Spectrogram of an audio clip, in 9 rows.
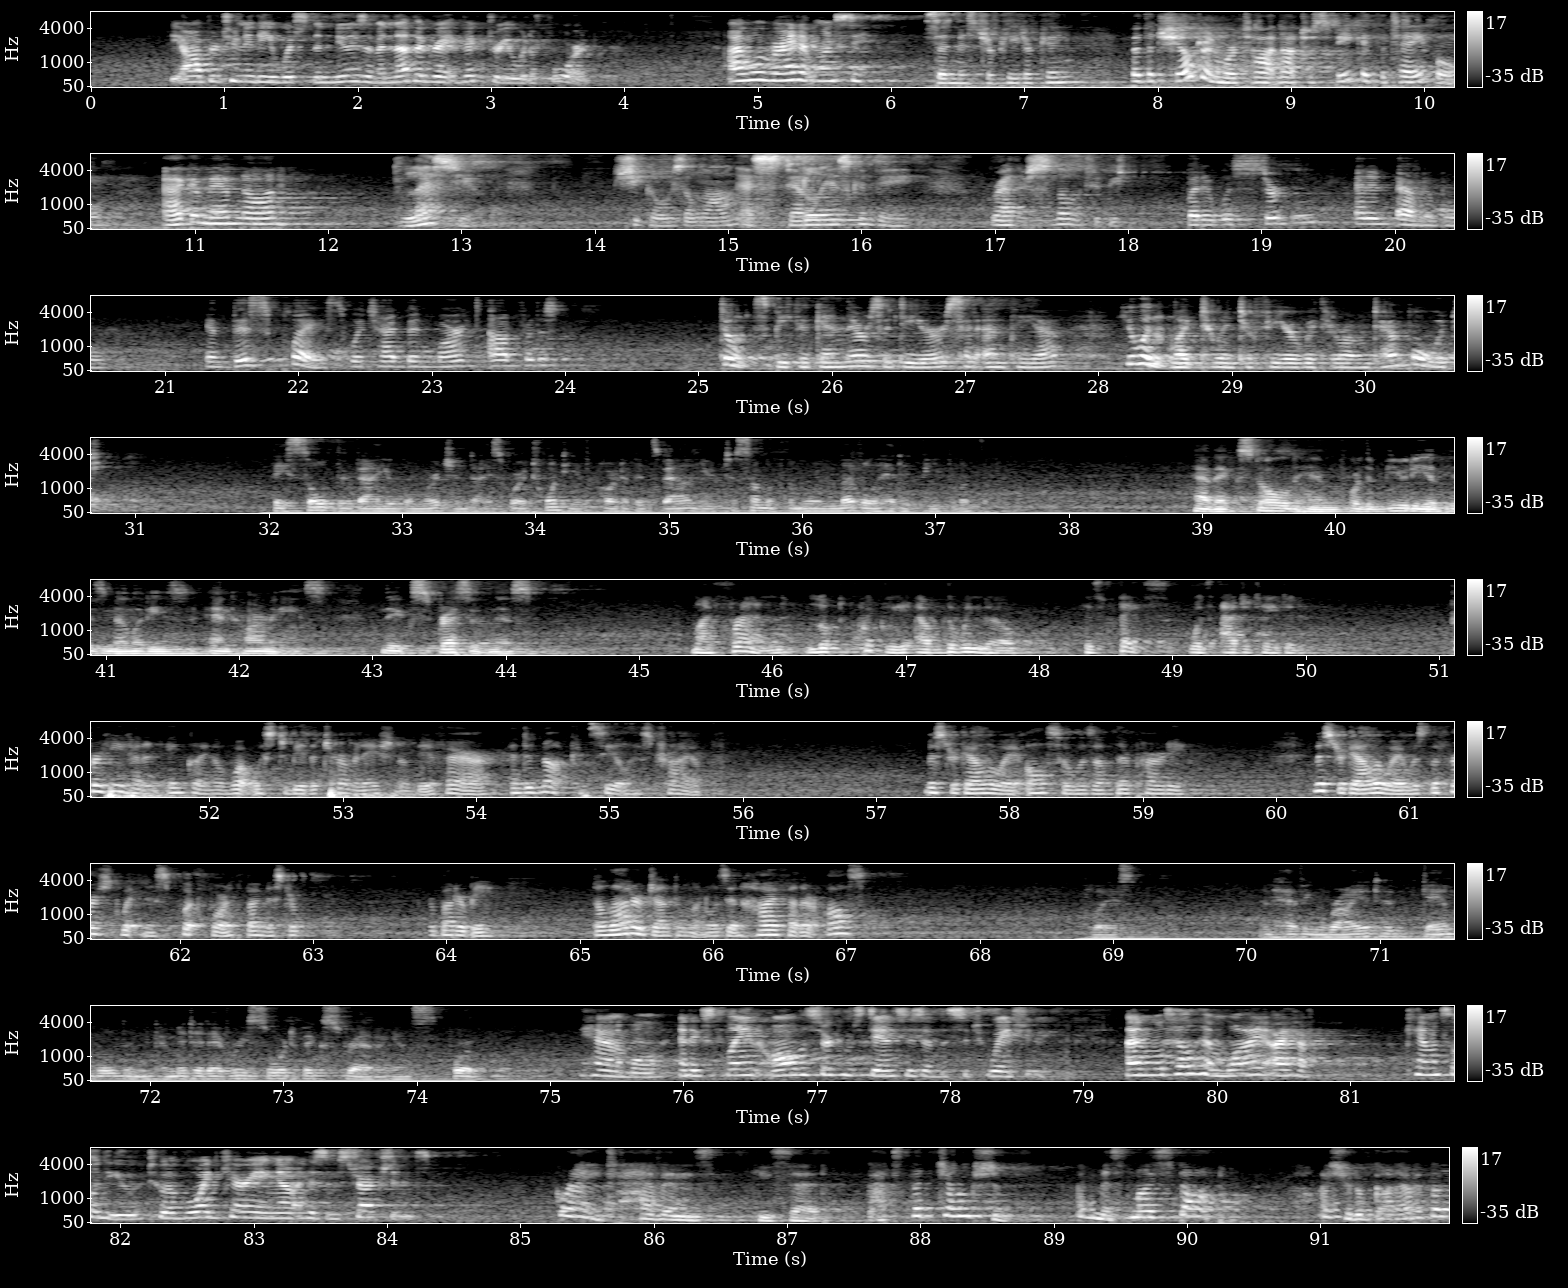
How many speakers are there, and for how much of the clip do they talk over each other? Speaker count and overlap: nine, no overlap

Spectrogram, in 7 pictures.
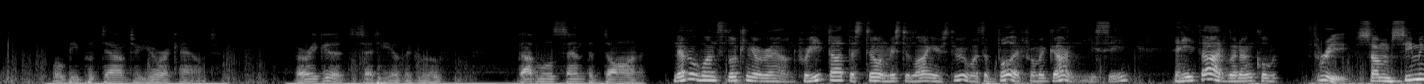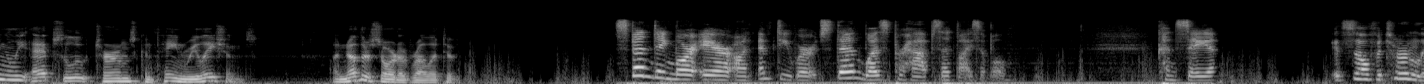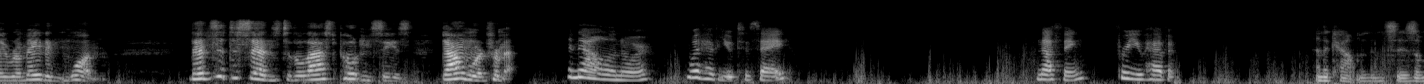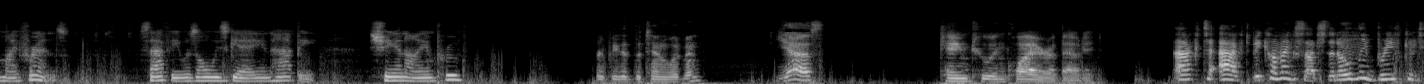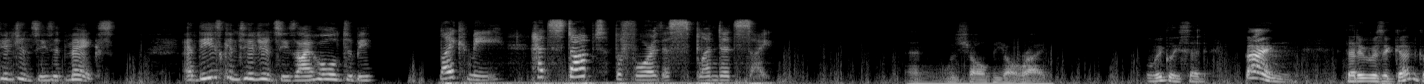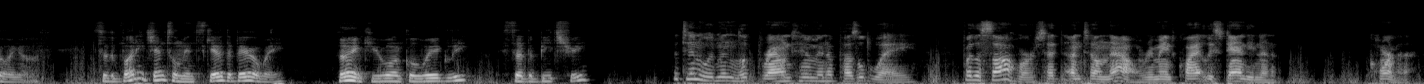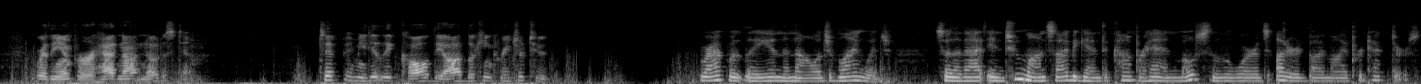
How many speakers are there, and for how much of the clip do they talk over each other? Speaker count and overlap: nine, no overlap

